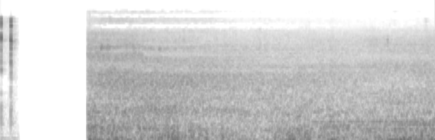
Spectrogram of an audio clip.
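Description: A moment of dead silence at the cut, then steady outdoor background noise, an even hiss over a low rumble, with nothing standing out.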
